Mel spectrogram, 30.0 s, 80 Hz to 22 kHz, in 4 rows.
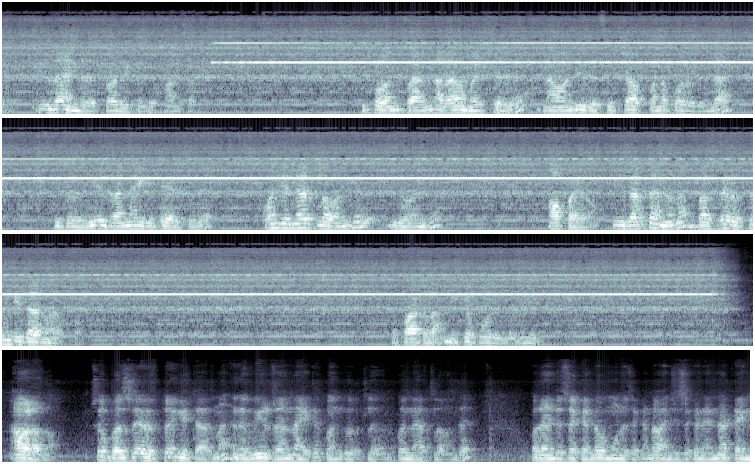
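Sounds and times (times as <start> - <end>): high-pitched electronic buzzer tone: 2.1 - 20.7.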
